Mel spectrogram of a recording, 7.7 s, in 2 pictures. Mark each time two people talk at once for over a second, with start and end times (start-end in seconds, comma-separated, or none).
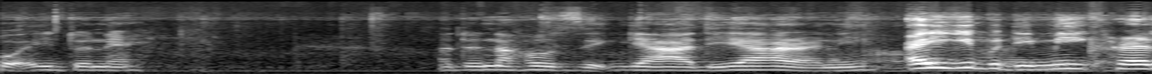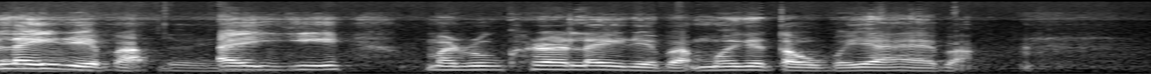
2.7-4.7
